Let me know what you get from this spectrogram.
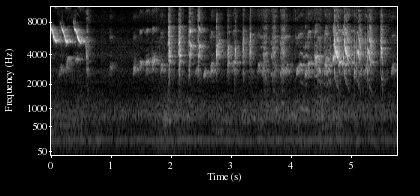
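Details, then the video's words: Pet pintassilgo (hooded siskin), described as fiery, opens with a high twittering phrase, pauses about a second, then launches into a rapid, rambling song of buzzy trills, chattering notes and thin whistles; a low steady hum is heard throughout. "pintassilgo fogoso"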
